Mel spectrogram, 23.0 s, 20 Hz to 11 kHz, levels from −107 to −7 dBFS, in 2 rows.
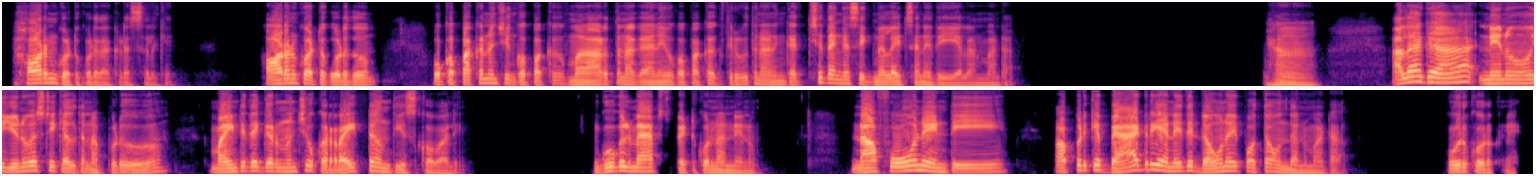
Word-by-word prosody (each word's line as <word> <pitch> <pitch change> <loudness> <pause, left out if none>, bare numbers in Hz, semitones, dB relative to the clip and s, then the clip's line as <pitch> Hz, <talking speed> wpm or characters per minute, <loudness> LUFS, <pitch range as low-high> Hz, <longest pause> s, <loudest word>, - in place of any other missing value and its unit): Horn 165 +2 +3
కొట్టకూడదక్కడ 90 -2 -7
అస్సలకి. - - -11 0.7
Horn 150 +4 +4
కొట్టకూడదు, 120 -4 -1 0.6
ఒక 145 - -1
పక్క 140 - +2
నుంచి 160 -1 -4
ఇంకో 130 0 -4
పక్కకి 130 -1 -6
మారుతున్నా 120 +3 0
గాని, 110 +1 -3
ఒక 105 - -6
పక్కకి 120 +2 -7
తిరుగుతున్నా 125 0 -6
కానీ 115 +2 -9
ఖచ్చితంగా 160 0 -2
సిగ్నల్ 115 +2 -3
లైట్స్ 105 +1 -5
అనేదేయాలనమాట. 85 -3 -8 2.0
హా! 105 - -3 0.8
అలాగా 200 -2 +6 0.4
నేను 150 0 +5 0.2
యూనివర్సిటీకెళ్తున్నప్పుడు 130 - -1 0.6
మా 130 - +6
ఇంటి 165 +4 -2
దగ్గర 160 -2 +1
నుంచి 155 +5 -3
ఒక 135 - -2
రైట్ 145 +5 +3
టర్న్ 155 -6 0
తీసుకోవాలి. 85 -4 -6 1.1
గూగుల్ 160 +1 +2
మ్యాప్స్ 150 +1 +3
పెట్టుకున్నాను 105 -7 -3
నేను. 85 0 -10 0.8
నా 135 - +11
ఫోనేంటి 160 -5 +3 0.7
అప్పటికే 195 +3 0
బ్యాటరీ 210 0 +6
అనేది 165 +3 +1
డౌన్ 145 +6 +1
అయిపోతా 150 -2 -4
ఉందన్నమాట. 90 -6 -7 0.9
ఉరుకురకనే... - - -4
135 Hz, 120 wpm, -24 LUFS, 110-160 Hz, 2.0 s, నా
